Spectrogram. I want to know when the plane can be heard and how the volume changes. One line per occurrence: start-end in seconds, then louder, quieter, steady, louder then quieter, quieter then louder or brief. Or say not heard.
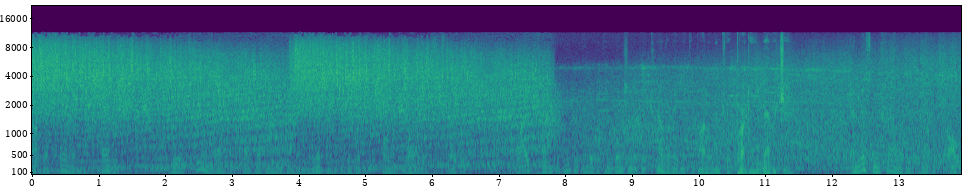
0.0-13.9 steady.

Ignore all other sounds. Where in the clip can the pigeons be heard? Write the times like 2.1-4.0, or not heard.
not heard.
